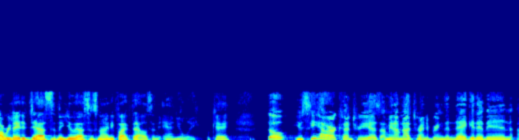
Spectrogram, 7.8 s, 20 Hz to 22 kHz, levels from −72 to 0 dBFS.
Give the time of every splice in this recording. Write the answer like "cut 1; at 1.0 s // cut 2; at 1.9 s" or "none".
cut 1; at 3.0 s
